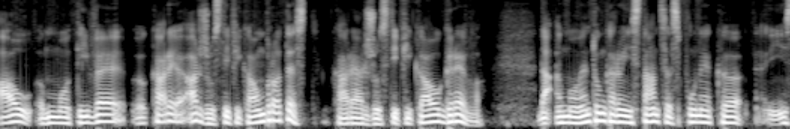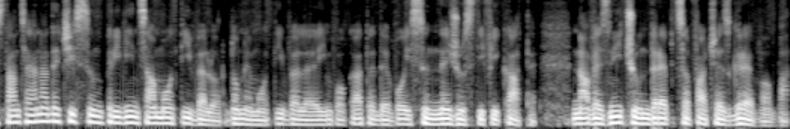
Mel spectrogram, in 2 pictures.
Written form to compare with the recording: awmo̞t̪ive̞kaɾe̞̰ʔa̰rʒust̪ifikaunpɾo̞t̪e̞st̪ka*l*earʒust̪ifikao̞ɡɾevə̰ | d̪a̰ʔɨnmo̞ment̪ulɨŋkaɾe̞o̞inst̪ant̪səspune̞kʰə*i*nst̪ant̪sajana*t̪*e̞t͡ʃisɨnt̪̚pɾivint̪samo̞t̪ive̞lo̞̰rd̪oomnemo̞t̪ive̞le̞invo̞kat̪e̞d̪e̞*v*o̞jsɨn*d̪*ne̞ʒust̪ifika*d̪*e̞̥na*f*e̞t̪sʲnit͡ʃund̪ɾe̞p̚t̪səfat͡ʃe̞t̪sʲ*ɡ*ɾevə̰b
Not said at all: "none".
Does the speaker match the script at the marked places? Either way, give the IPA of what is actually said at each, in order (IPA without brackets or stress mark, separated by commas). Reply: ɾ, i, d̪, v, t̪, t̪, v, ɡ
